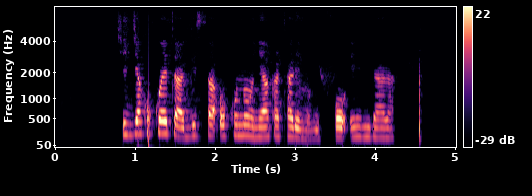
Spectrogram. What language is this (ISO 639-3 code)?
lug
